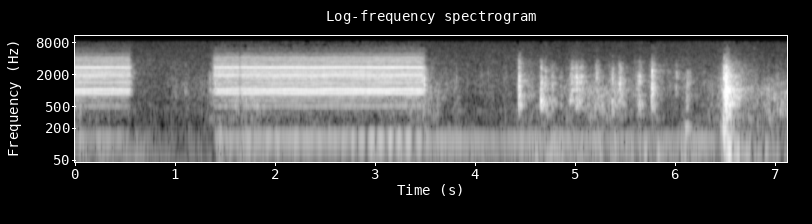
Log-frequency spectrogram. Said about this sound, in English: But Dr. Robbie McClure's office building was different. It sat square and solid on its haunches, and when you pressed the night buzzer, it growled at you.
